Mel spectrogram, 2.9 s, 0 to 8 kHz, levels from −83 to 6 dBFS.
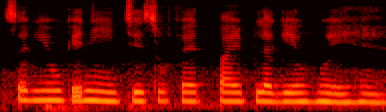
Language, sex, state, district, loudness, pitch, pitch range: Urdu, female, Andhra Pradesh, Anantapur, -36 LUFS, 200 Hz, 190-205 Hz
